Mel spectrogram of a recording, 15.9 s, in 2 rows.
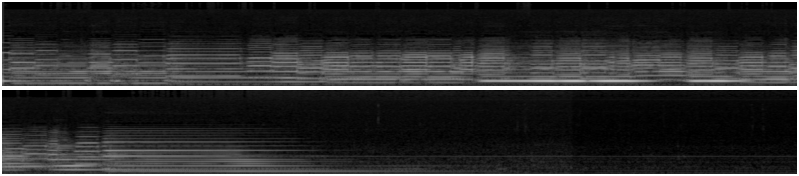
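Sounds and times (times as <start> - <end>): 
concertina playing a hornpipe: 0.0 - 12.2.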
